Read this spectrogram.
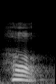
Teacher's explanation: काकल्य वर्ण के उच्चारण में मुख गुहा खुली रहती है। उच्चारण करके देखें आप, ह, और वायु बंद कंठ से झटके से बाहर आती है, इसलिए इन्हें काकल्य वर्ण कहते हैं।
